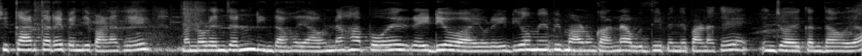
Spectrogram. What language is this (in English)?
Sindhi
